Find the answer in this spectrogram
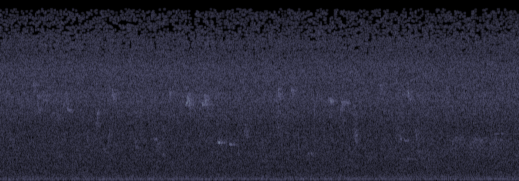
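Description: Faint, scattered short bird chirps over a steady low background noise.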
